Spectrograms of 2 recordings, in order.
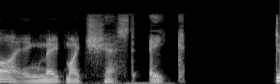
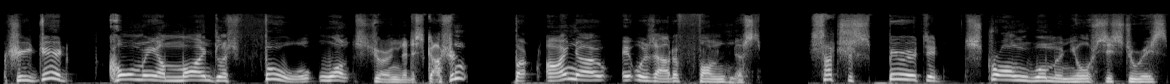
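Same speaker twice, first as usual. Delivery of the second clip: talking through a mouthful; mouth full; 8 semitones higher, 3 dB louder than usual. Acted. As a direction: chew while boasting. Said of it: "spoke with his mouth full".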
